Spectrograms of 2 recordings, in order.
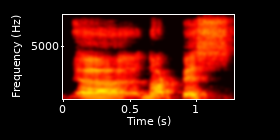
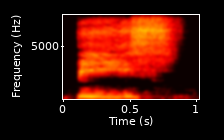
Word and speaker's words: peace: Also, important pronunciations: philosophy, radiate, not piss, it's peace.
